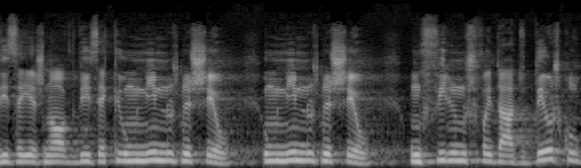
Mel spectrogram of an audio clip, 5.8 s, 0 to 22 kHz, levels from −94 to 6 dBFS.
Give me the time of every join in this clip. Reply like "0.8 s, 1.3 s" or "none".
2.6 s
